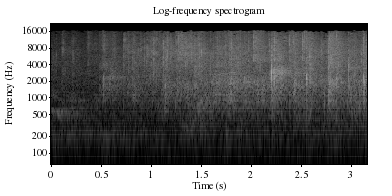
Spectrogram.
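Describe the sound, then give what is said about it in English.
An audience breaks into applause, a dense wash of many hands clapping that builds over the first second and then holds steady at a moderate level, with no voices. “I'm surprised you're clapping.”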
